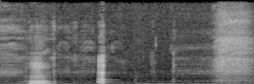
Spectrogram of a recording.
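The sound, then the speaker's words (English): A short, loud burp lasting about a quarter second, low and throaty, followed by a faint click and a soft breathy exhale. “Belch. I did. I'm sorry.”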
